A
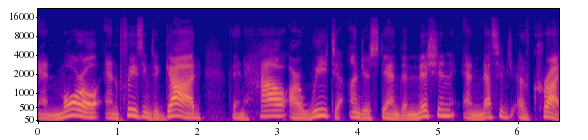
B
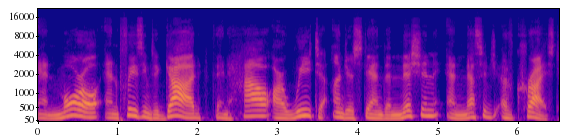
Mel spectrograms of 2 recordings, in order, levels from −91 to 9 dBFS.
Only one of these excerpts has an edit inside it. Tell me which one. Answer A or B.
B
